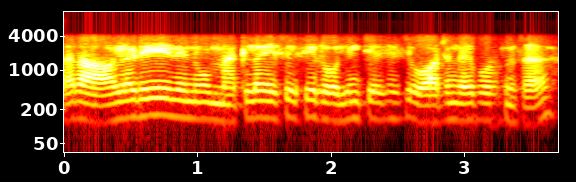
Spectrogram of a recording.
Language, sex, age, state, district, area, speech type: Telugu, male, 45-60, Andhra Pradesh, Vizianagaram, rural, conversation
